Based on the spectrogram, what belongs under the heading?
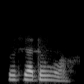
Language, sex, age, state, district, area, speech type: Bodo, female, 30-45, Assam, Chirang, rural, conversation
